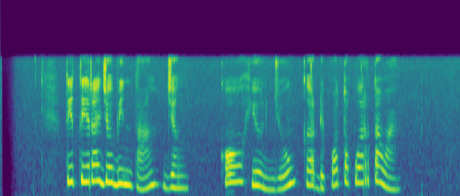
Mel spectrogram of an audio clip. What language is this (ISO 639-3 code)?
sun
